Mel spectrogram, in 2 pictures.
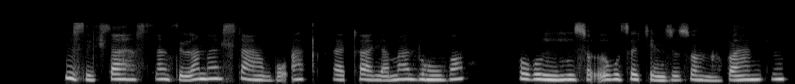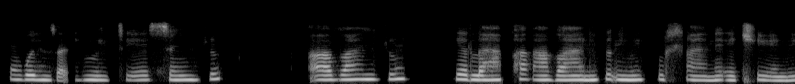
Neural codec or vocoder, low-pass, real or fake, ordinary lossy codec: codec, 16 kHz, 0.8 kbps, ZipCodec; 7.2 kHz; fake; Opus, 24 kbps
